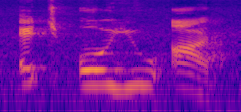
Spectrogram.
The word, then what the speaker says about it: hour: Because the pronunciation of H is not there.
